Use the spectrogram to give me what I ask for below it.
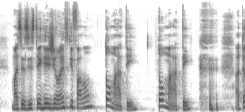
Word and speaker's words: tomate: tomate é muito bom tomate é um ótimo exemplo porque no início da palavra nós temos tô e no final temos ti na nossa região pelo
